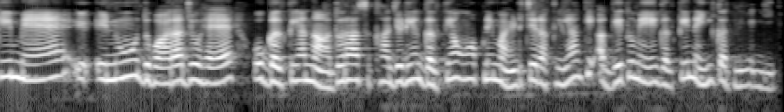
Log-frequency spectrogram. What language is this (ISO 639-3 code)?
pan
